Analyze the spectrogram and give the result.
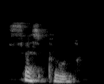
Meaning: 1. An underground pit where sewage is held 2. A filthy place
- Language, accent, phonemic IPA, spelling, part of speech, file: English, Southern England, /ˈsɛsˌpuːl/, cesspool, noun, LL-Q1860 (eng)-cesspool.wav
